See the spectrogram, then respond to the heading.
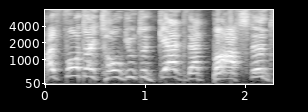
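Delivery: loud, high-pitched, furious barked snap. Voicing an official who snaps at a guard about a prisoner: snapping angrily. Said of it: "he snaps on".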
